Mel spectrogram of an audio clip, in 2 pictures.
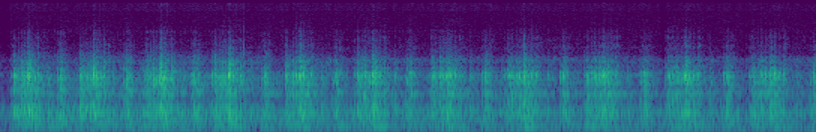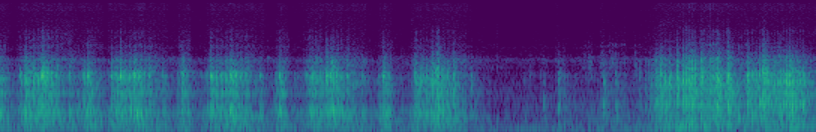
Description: can anyone tell me why my bike is making that loud knocking sound please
